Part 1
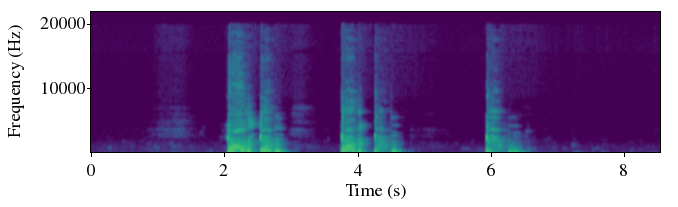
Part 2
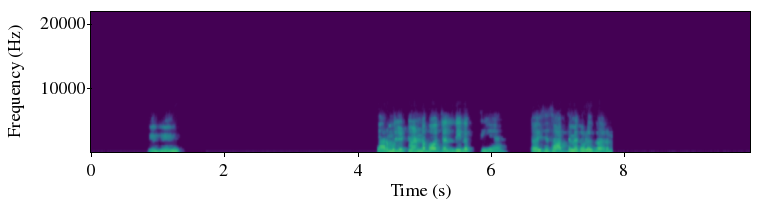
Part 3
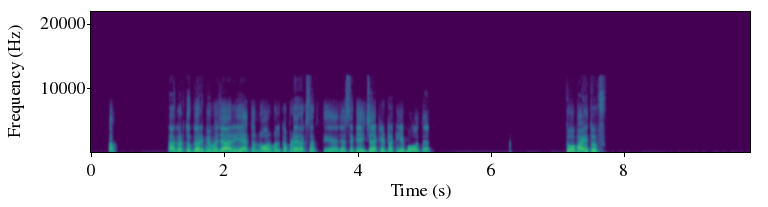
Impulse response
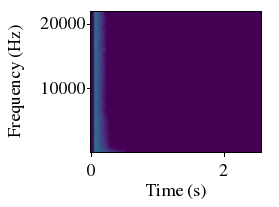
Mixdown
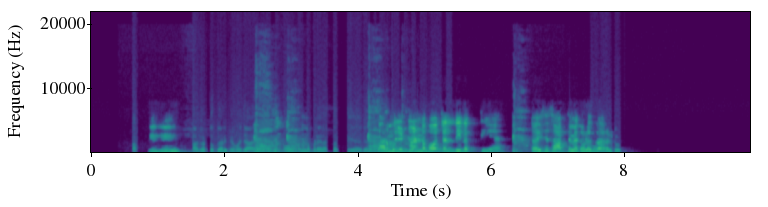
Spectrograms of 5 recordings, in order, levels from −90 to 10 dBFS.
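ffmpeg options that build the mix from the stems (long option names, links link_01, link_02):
-filter_complex "[0:a]adelay=400,volume=-5.5dB,afade=type=out:start_time=1.49:duration=0.23:silence=0.316228,asplit=2[link_01][link_02];[link_02]volume=-5.5dB[link_03];[1:a]bass=frequency=250:gain=-5,treble=frequency=4000:gain=10,volume=-3dB,asplit=2[link_04][link_05];[link_05]volume=-6.5dB[link_06];[2:a]aeval=exprs='val(0)*gte(abs(val(0)),0.0133)':channel_layout=same,highpass=frequency=400:width_type=q:width=4.2,adelay=350,volume=-13dB[link_07];[link_01][link_07]amix=inputs=2:normalize=0,acompressor=threshold=-40dB:ratio=1.5,volume=0dB[link_08];[3:a]atrim=start_sample=2205[link_09];[link_03][link_06]amix=inputs=2:normalize=0[link_10];[link_10][link_09]afir=irnorm=-1:irlink=0[link_11];[link_04][link_08][link_11]amix=inputs=3:normalize=0,tiltshelf=frequency=1200:gain=-6"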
